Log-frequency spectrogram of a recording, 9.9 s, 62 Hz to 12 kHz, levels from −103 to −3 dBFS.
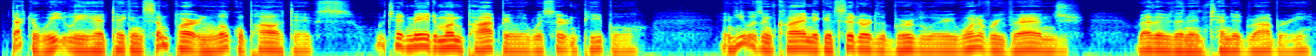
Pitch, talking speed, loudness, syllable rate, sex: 110 Hz, 195 wpm, -21 LUFS, 6.4 syllables/s, male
